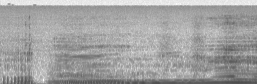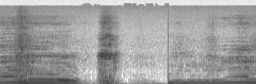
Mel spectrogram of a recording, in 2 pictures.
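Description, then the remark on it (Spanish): A deep, drawn-out bear roar rumbles loudly for about three seconds, then breaks off with a snort before a second low roar starts. No one speaks. “Un día, el oso llegó con la gran novedad.”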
